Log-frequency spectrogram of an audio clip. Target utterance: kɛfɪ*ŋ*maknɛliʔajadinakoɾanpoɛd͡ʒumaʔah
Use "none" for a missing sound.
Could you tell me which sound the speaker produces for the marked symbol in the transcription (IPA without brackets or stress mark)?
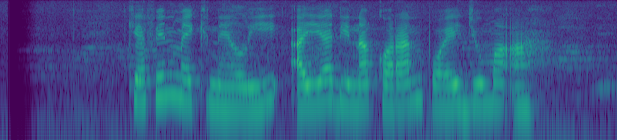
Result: n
